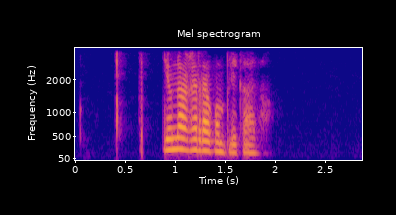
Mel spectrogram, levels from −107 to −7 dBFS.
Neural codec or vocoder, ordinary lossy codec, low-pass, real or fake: none; AAC, 32 kbps; 3.6 kHz; real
